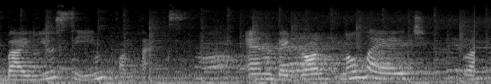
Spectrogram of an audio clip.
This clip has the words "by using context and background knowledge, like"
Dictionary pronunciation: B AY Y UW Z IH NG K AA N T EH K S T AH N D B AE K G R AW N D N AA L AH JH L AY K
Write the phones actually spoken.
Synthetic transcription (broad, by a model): B AY Y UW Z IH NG K AA N T EH K S T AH N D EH G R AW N N AA L AH JH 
